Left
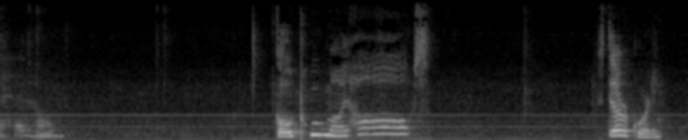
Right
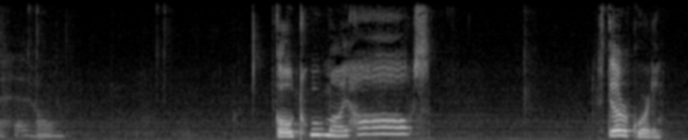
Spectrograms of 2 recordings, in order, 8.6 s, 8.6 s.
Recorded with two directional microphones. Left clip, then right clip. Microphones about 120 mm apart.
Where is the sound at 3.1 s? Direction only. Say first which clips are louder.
Right 5 dB; 65° right (ahead or behind).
